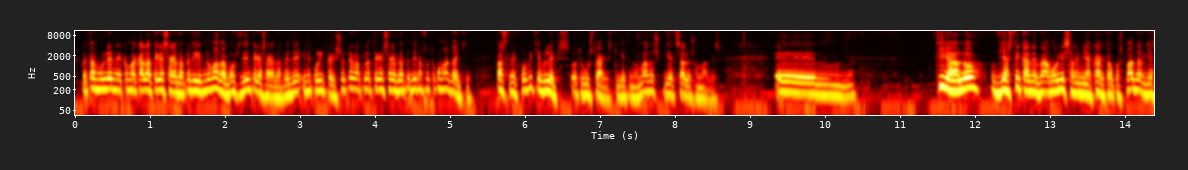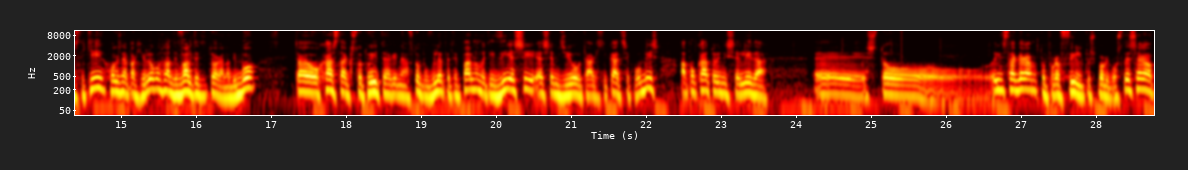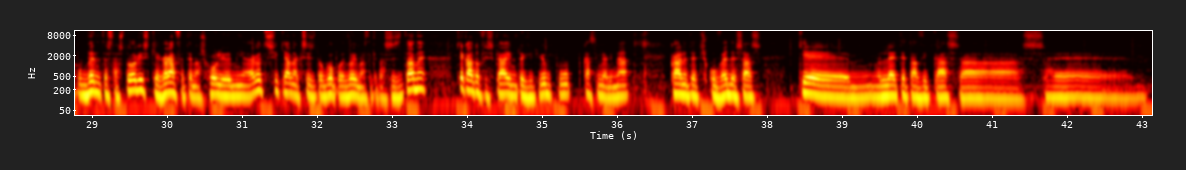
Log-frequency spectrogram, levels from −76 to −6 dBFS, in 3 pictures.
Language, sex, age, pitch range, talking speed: Greek, male, 30-49, 130-185 Hz, 180 wpm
